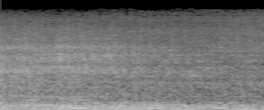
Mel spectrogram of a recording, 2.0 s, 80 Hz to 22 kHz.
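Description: A 1950 Plymouth Suburban two-door wagon's engine revs up close by, a steady loud low rumble filling the whole moment with no voices.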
